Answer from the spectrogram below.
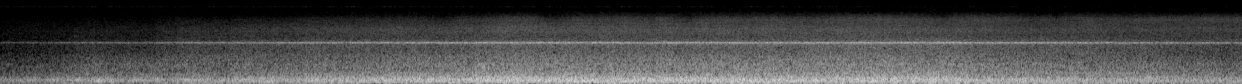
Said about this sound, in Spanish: En medio de otra multitud, el tren del Alba llegó a Mar del Plata a las 6 y 30 de la mañana.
